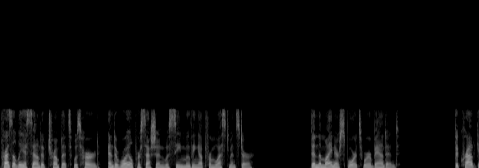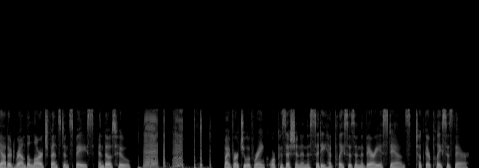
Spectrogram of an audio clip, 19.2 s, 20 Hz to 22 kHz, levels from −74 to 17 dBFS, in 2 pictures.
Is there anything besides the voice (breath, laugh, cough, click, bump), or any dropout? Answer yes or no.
yes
